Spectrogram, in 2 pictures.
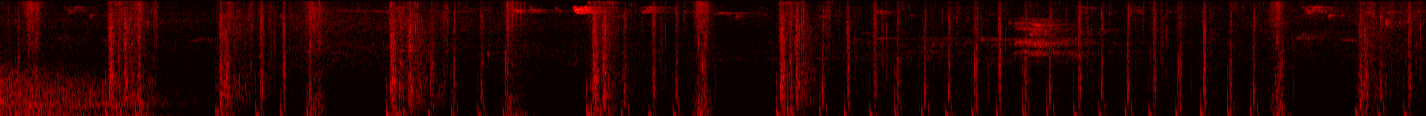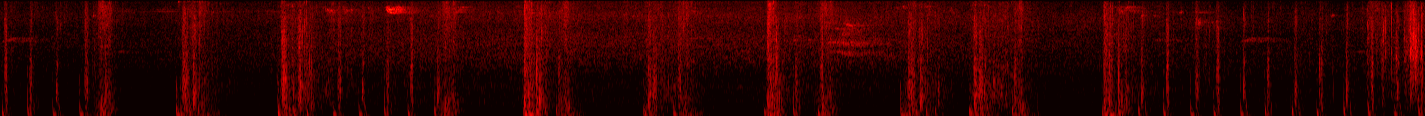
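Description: Footsteps thud quickly and steadily over grass.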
